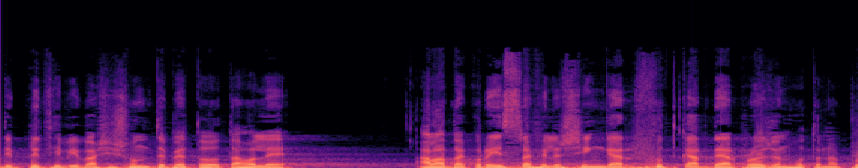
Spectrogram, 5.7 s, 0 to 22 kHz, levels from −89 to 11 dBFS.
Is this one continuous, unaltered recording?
yes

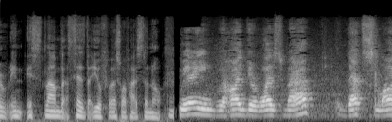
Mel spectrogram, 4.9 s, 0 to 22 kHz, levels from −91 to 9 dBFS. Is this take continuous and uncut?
no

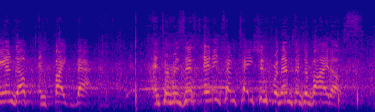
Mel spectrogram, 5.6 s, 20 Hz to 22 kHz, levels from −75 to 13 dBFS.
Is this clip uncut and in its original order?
yes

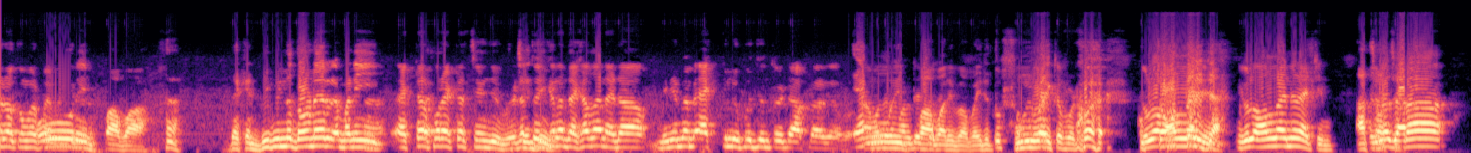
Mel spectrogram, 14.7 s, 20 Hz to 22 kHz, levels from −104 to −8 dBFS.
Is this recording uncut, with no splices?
no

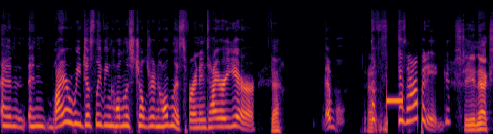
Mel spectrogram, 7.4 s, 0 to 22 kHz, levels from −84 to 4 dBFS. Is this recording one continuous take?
yes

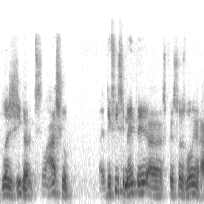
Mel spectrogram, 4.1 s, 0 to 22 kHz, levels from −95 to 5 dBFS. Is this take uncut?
no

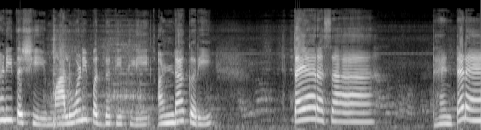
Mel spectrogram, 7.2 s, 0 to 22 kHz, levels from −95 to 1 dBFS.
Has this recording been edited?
no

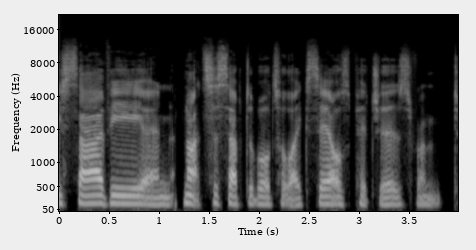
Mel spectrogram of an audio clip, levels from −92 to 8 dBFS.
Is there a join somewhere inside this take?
yes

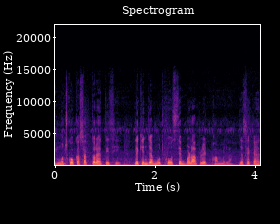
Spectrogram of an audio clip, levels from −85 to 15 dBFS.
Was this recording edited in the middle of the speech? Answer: no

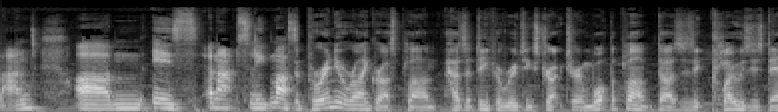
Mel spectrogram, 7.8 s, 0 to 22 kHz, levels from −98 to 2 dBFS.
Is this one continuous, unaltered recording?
no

